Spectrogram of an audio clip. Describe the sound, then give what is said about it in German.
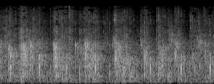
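Applause from an audience at a community event honouring the Freifunk Stuttgart volunteers: a dense, steady patter of many hands clapping at moderate level for about two seconds, with no voices over it. “Klatsch auf für Freifunk Stuttgart.”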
